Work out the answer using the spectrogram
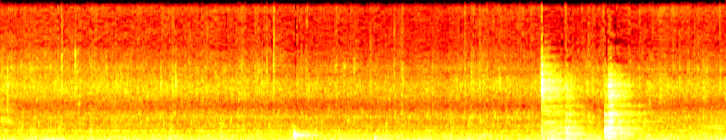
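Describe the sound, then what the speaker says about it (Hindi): Mutton frying in ghee and olive oil with tomatoes in a pan gives a low, steady sizzle. Occasional utensil scrapes and clinks of a spoon against the pan rise above it, with no talking. "भुनना शुरू हो गया है। थोड़ा सा गोश्त हमने फ्राई कर लिया है"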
